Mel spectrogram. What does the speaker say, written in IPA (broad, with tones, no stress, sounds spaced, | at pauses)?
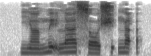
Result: j ã˨ m ḛ˦˨ ɪ̯ l ä˦ sʰ ɔ˨ ʃ ɪ˦ ʔ ŋ ä˦ ʔ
